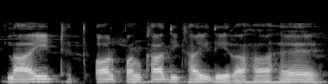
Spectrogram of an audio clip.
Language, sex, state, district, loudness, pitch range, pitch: Hindi, male, Gujarat, Valsad, -16 LUFS, 105-115 Hz, 110 Hz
